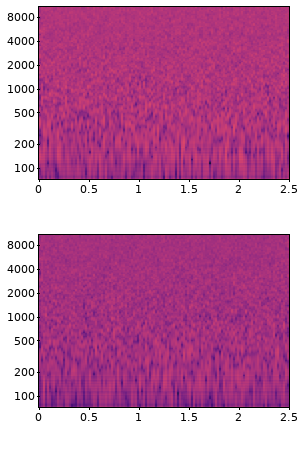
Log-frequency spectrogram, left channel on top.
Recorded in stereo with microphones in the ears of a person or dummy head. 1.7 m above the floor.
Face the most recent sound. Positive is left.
No sound to turn to.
